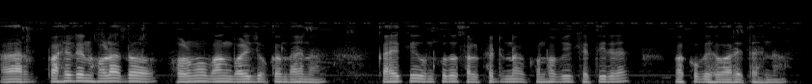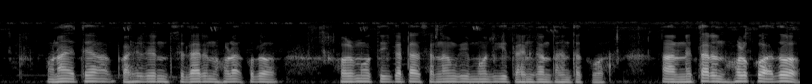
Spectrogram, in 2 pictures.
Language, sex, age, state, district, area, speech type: Santali, male, 45-60, Jharkhand, Bokaro, rural, spontaneous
